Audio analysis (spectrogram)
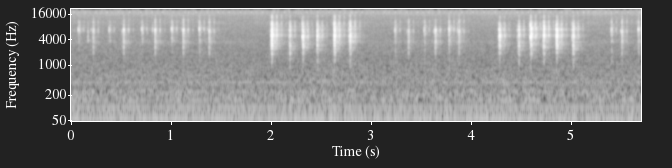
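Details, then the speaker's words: Arcade stick buttons, the original button and then a modified Sanwa with a silencer pad installed: two quick bursts of soft, muffled clicks with no sharp snap, the pad damping the click well. "There's the original button from the arcade stick, and here's a modified Sanwa with the silencer pad installed."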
